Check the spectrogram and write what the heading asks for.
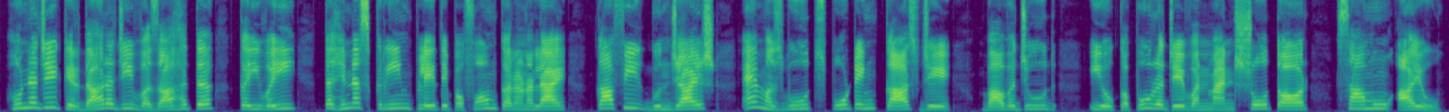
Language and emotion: Sindhi, neutral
